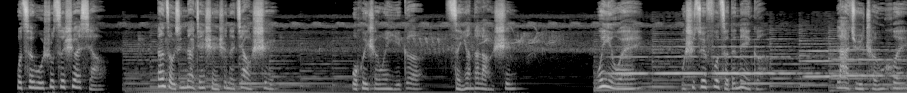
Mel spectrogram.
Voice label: 教师节温暖抒情

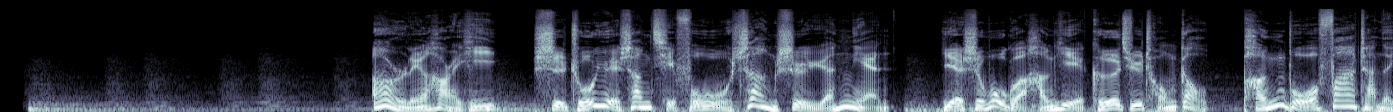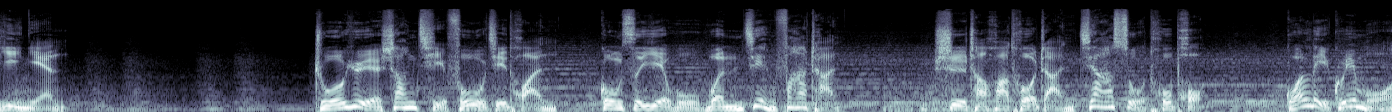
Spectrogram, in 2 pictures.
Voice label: 男 国号 商企服务; 卓越商企服务

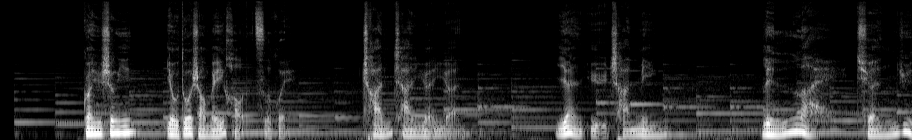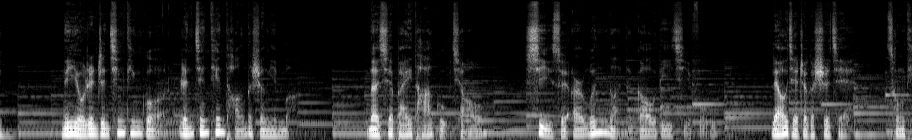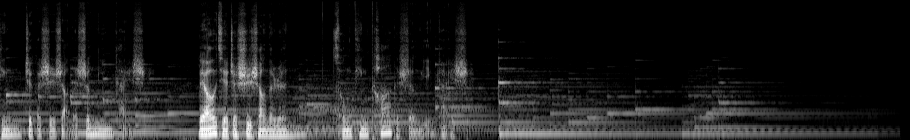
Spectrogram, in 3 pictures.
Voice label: 声音男

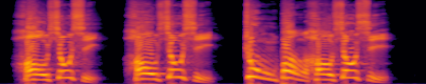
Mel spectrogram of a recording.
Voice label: 广告音

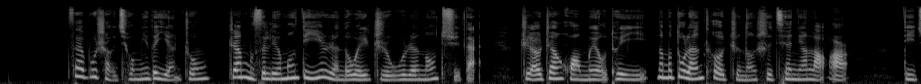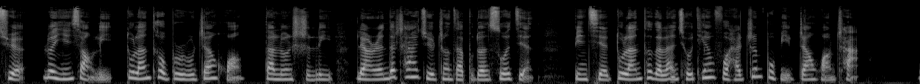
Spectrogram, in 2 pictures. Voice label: 短视频解说

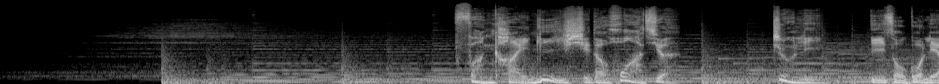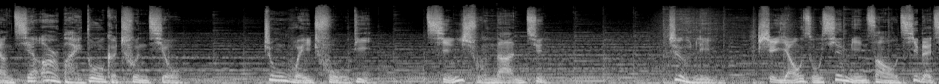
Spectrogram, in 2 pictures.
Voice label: 大气厚重宣传

